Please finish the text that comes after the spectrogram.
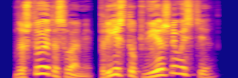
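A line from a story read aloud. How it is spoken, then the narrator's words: Exclamation. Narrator (Russian): воскликнул Жозеф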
